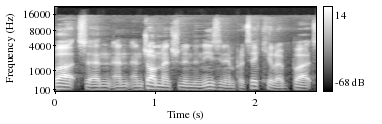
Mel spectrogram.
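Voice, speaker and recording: In a slight mid-Atlantic accent, the speech runs with fairly even intonation on a very clean recording with a silent background. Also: man. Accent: slightly mid-Atlantic. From US and UK (half each). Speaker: business leader speaking on trade. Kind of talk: conference speech. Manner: hesitant repetitions.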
